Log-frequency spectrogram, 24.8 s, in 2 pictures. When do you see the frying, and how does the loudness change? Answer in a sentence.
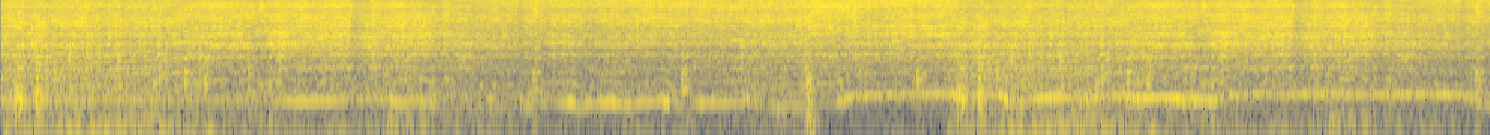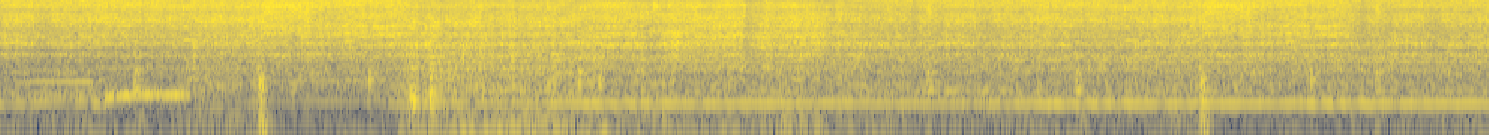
The frying can be heard from 0.0 to 24.7 s, at a steady volume.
